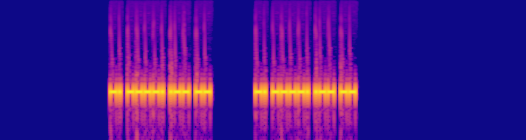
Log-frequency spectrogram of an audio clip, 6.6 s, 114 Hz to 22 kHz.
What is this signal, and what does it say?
Morse code, heard as a keyed tone, about 43 wpm, 700 Hz. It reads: N9WM N9WM
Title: USA Call Signs - 4 Characters - Repeated 2x - 45wpm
